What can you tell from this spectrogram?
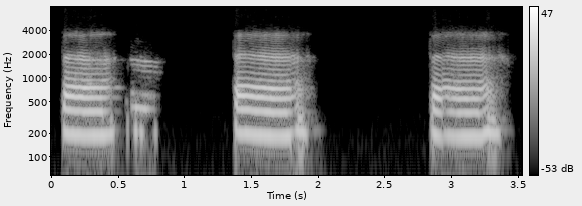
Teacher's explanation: تو یہ باریک حرف ہے، زبان کی جڑ تو نہیں اٹھے. تو تا، تا نرمی سے، تا صرف ٹچ کریں گے، تا تا تا.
